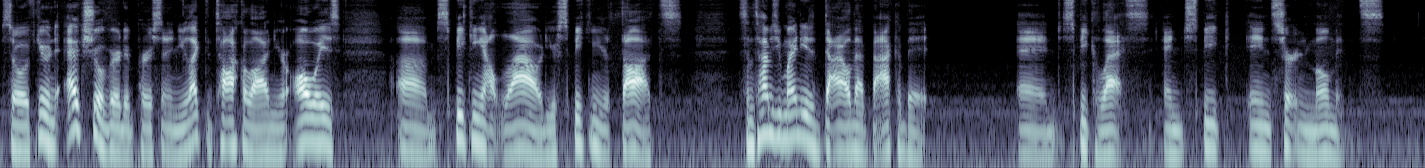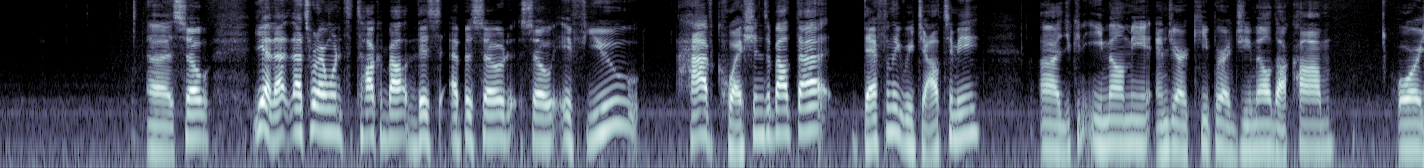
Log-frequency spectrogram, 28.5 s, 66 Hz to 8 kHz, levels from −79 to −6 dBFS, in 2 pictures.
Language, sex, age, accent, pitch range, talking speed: English, male, 30-49, American, 105-135 Hz, 160 wpm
